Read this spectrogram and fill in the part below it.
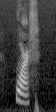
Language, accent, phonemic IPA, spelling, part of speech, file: English, General American, /ˈwɔɹf/, wharf, noun / verb, En-us-wharf.ogg
- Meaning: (noun) 1. An artificial landing place for ships on a riverbank or shore 2. Any bank of a river or shore of a sea; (verb) 1. To secure by a wharf 2. To place on a wharf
